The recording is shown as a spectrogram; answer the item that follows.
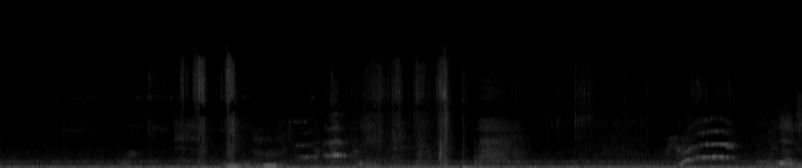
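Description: A serrated knife sawing at a large raw potato on a countertop, with a few faint scrapes and knocks over a steady low hum. Near the end a voice gives a short rising-and-falling whine.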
